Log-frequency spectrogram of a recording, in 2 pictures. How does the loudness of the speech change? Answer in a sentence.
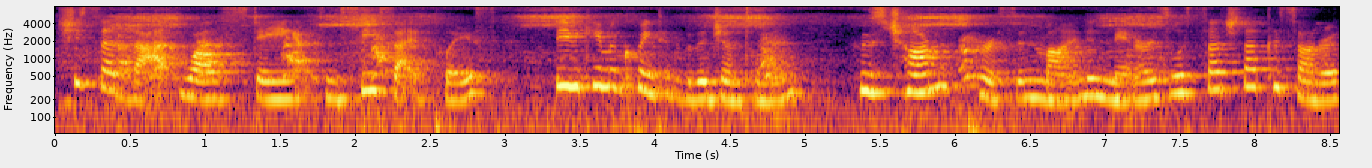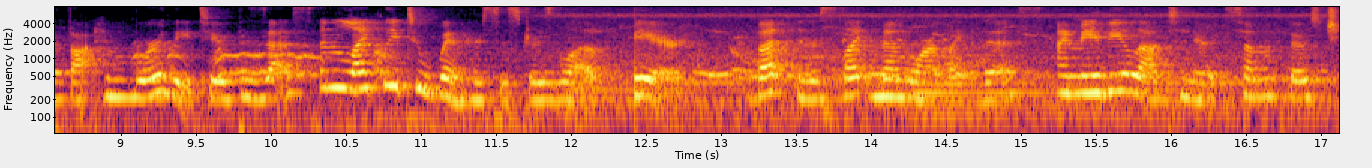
The volume of the speech stays about the same.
